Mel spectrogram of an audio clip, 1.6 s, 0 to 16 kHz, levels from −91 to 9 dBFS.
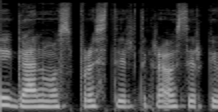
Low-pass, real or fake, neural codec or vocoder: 14.4 kHz; real; none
